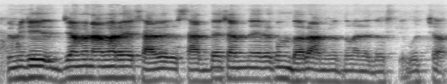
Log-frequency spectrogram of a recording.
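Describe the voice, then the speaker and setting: A man, a student in an online class, who argues his point fast and keeps saying sir. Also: mid-range voice, fairly even intonation, bright, forceful tone. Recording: echoey room.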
